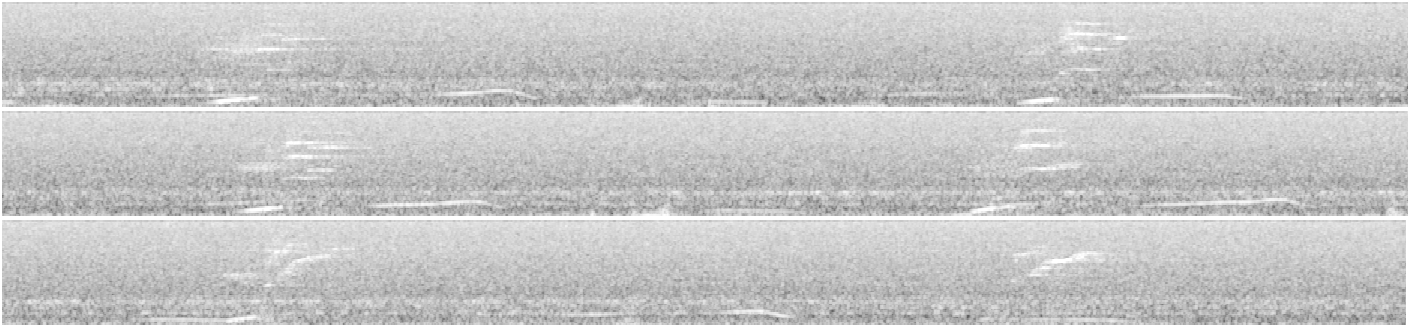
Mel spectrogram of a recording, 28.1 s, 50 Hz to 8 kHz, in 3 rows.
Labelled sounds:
1.4	2.2	humpback whale, 1.9 to 3.0 kHz
7.1	7.4	humpback whale, 1.0 to 4.6 kHz
10.9	11.7	humpback whale, 1.1 to 3.6 kHz
16.1	16.6	humpback whale, 1.4 to 5.0 kHz
20.2	21.0	humpback whale, 1.5 to 3.2 kHz
25.7	26.1	humpback whale, 2.4 to 3.4 kHz

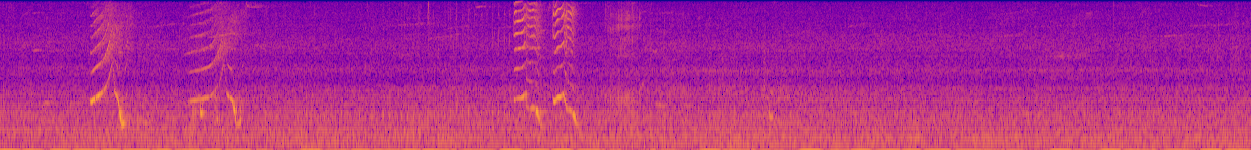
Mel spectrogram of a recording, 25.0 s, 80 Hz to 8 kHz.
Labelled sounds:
0.4	0.9	killer whale, southern resident, 2.9 to 6.7 kHz
2.9	3.7	killer whale, southern resident, 3.0 to 8.0 kHz
3.7	4.9	killer whale, southern resident, call S01, 0.23 to 8.0 kHz
7.7	10.0	killer whale, southern resident, 3.9 to 8.0 kHz
12.8	13.5	killer whale, southern resident, 0.80 to 6.6 kHz
15.3	16.1	killer whale, southern resident, 7.4 to 8.0 kHz
16.9	17.4	killer whale, southern resident, 4.8 to 8.0 kHz
19.9	20.7	killer whale, southern resident, 3.9 to 6.9 kHz
23.2	24.3	killer whale, southern resident, 3.9 to 8.0 kHz

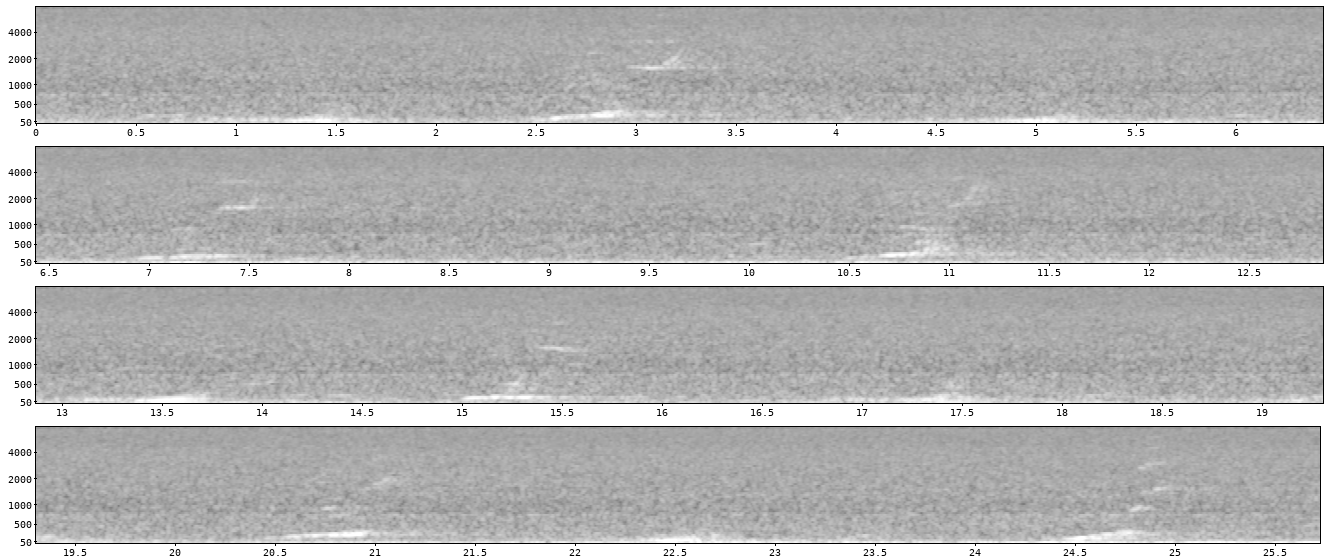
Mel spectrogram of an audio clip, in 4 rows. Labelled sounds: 3.0	3.3	humpback whale, 1.5 to 2.2 kHz
15.4	15.7	humpback whale, 1.4 to 1.6 kHz

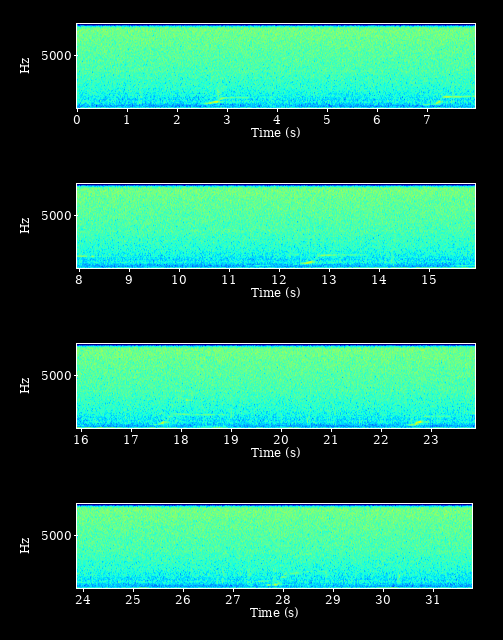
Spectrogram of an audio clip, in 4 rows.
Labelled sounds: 2.8	3.5	humpback whale, 0.86 to 1.2 kHz
7.3	8.2	humpback whale, 1.1 to 1.2 kHz
12.8	13.1	humpback whale, 1.1 to 1.4 kHz
17.9	18.7	humpback whale, 1.3 to 1.4 kHz

